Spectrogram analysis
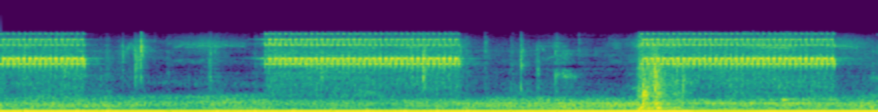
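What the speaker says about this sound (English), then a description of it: "I think it's ringing right here." Telephone ringing in the video game Fahrenheit, three electronic trilling rings separated by pauses, steady and moderately clear over a low background hum.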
